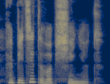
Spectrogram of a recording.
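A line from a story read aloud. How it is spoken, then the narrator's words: Mutter. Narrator (Russian): пробормотал Кравцов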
